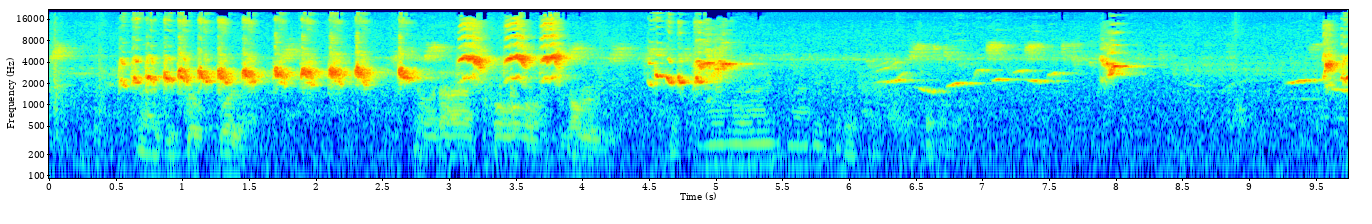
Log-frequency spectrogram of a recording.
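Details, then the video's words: Agitated greater green leafbird, provoked to sing, gives a long series of harsh, rapidly repeated squawking notes, then harsh bursts and a few clear rising whistles. "pancingan burung cucak ijo agar bunyi sambil emosi"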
